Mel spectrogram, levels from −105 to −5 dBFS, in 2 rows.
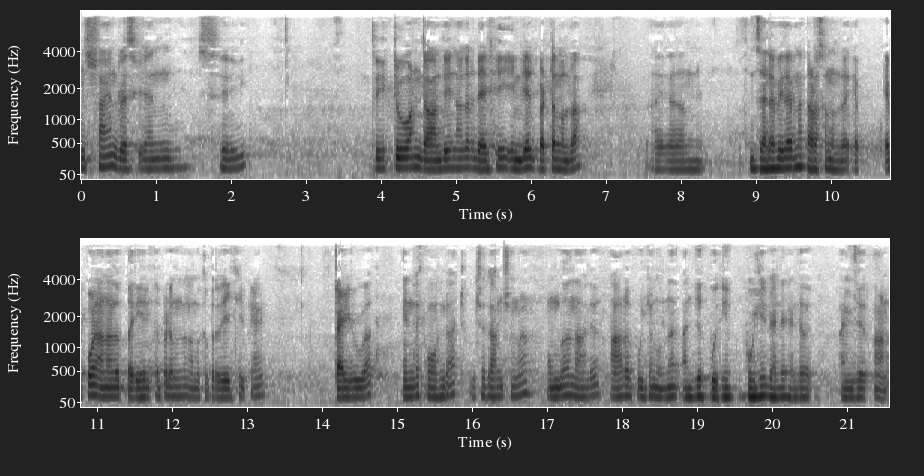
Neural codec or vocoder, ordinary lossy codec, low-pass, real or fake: codec, 16 kHz, 2 kbps, FunCodec, trained on LibriTTS, 25 frames a second; AAC, 32 kbps; 7.2 kHz; fake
